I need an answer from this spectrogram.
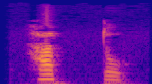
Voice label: finnish hat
